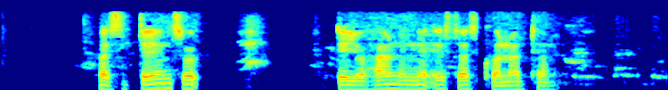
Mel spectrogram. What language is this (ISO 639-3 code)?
epo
